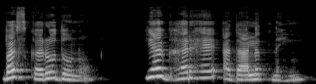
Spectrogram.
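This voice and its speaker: A woman plays a young husband keeping the peace in a storybook tale. He speaks firmly and slowly, in a voice left fairly high. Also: gravelly, heavily acted. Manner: firm, calming.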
